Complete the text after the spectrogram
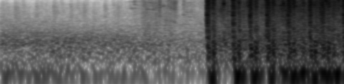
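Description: A rifle fires a rapid burst close by.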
